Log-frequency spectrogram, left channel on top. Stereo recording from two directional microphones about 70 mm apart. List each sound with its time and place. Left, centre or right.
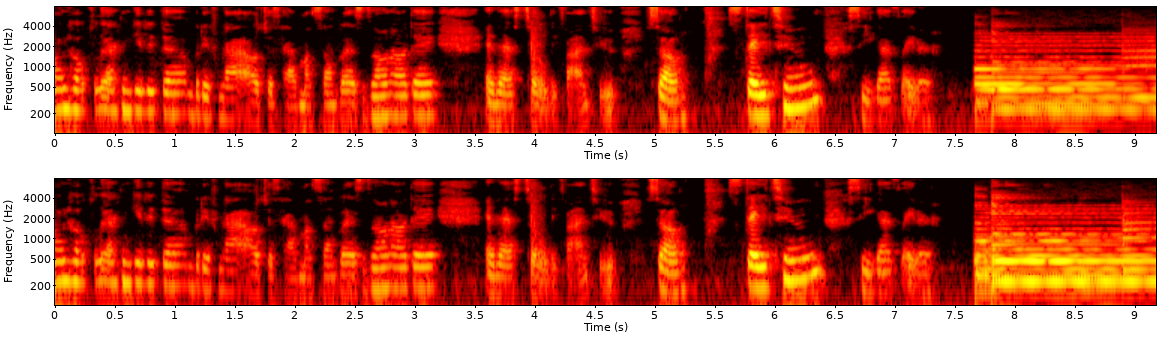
0.0 s speech: right
7.6 s music: centre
